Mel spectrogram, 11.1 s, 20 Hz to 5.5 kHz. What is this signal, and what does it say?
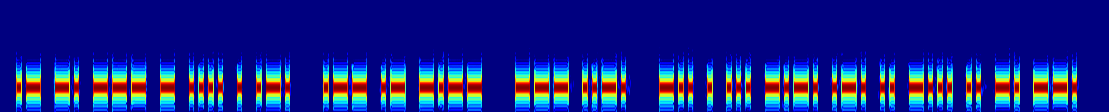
Morse code, heard as a keyed tone, about 25 wpm, 600 Hz. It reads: ANOTHER WAY OF DESCRIBING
